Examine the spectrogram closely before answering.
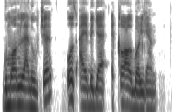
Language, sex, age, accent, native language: Uzbek, male, 18-24, Toshkent shahri, Uzbek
